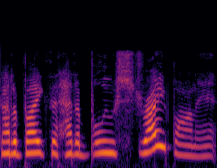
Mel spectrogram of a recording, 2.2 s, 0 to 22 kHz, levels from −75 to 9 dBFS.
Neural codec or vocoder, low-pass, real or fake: none; 7.2 kHz; real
